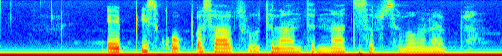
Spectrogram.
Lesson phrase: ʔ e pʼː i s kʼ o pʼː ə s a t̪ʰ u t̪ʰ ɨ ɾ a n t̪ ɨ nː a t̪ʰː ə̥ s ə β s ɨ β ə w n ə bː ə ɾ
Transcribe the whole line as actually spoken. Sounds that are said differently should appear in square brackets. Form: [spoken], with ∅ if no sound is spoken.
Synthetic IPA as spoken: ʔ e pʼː i s kʼ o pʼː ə s a t̪ʰ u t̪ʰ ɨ [l] a n t̪ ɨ nː a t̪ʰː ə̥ s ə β s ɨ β ə w n ə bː ə ɾ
